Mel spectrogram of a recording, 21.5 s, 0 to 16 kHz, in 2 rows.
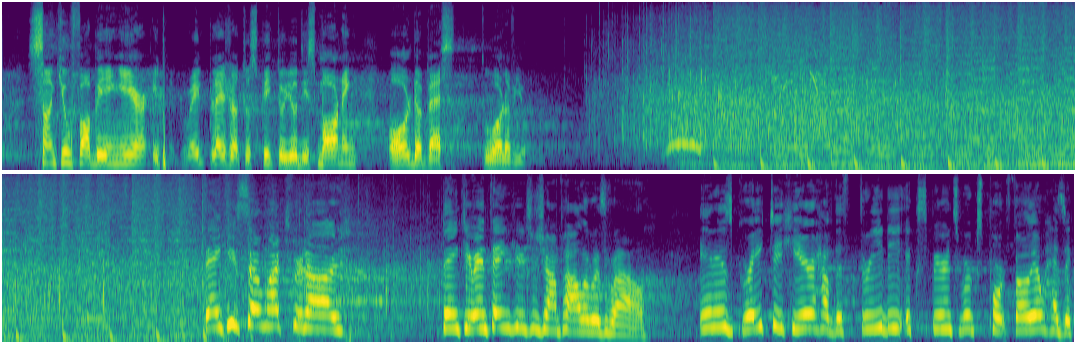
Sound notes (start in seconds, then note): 5.8 audience applauds; 7.0 exciting upbeat music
